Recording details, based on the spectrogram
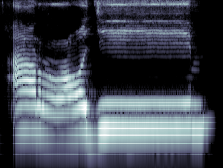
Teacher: Kurangi sedikit getaran pada ro.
